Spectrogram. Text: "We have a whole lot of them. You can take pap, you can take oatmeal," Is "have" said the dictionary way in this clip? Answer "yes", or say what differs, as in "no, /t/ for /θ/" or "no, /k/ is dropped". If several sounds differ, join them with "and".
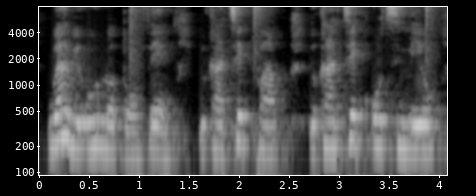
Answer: no, /w/ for /v/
